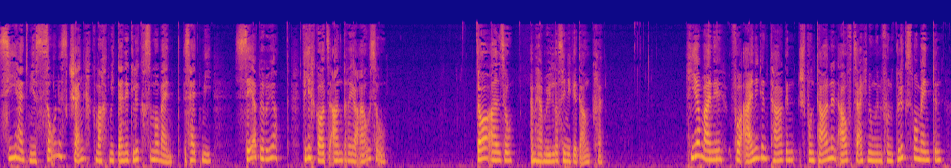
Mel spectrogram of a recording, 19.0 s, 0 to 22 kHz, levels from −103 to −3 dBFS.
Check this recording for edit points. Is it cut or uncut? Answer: uncut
